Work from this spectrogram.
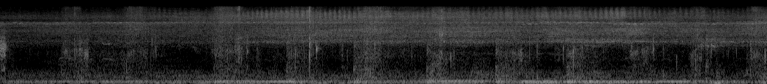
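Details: Gareng pung cicada calling with a steady, dense high-pitched buzzing hiss that runs unbroken through the clip and grows slightly louder after two seconds. Low rumbling noise sits underneath.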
